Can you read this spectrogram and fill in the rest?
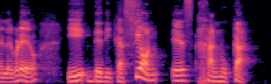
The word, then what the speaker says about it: Hanukkah: Sí, entonces en el hebreo esa palabra tiene el énfasis en la última sílaba, lo que llamaríamos una palabra aguda en el español, Hanukkah.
